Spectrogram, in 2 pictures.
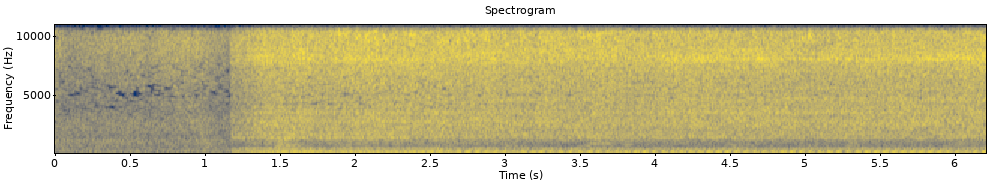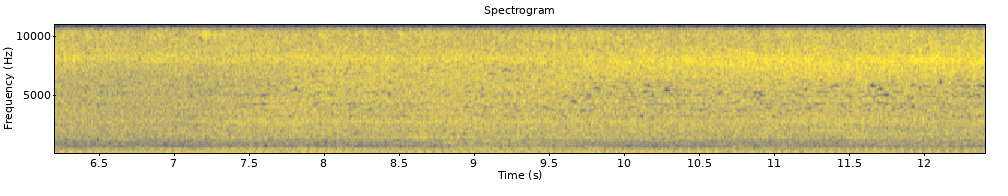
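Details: Honda Vario 125 bored up to 140cc with an FIM piston: it starts at once but runs harsh, uneven and clattery. A hot teardown right after finds a part worked loose and wobbling inside.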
